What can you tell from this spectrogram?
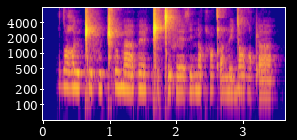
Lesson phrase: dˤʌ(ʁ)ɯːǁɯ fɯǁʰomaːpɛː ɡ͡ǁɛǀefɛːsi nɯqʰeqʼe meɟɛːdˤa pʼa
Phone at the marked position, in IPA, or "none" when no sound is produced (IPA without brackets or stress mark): ʁ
